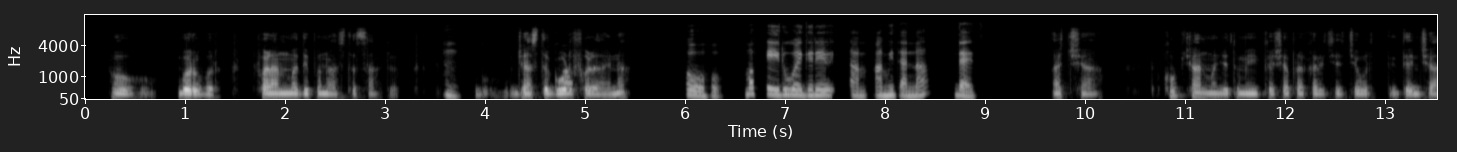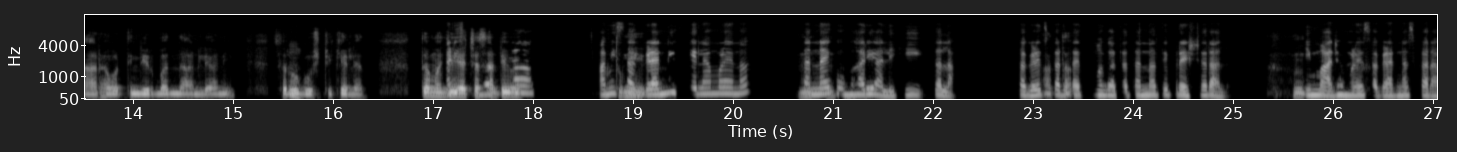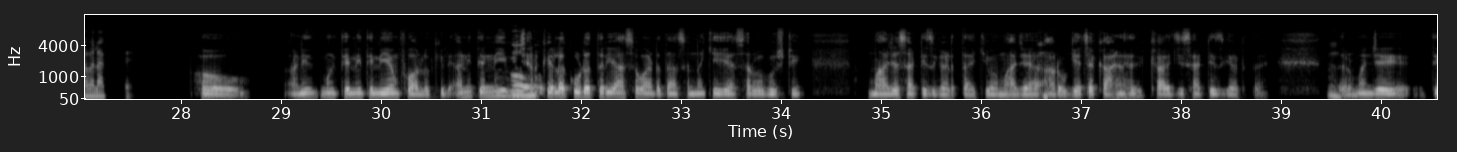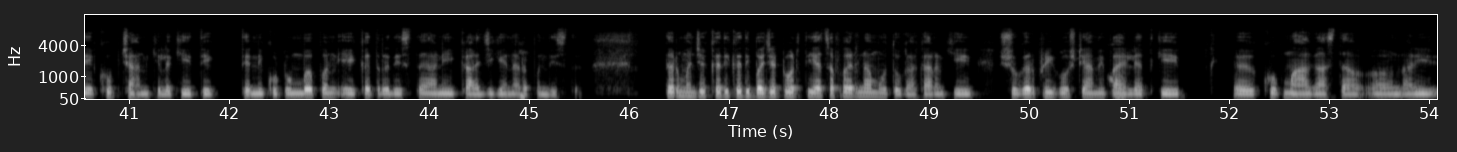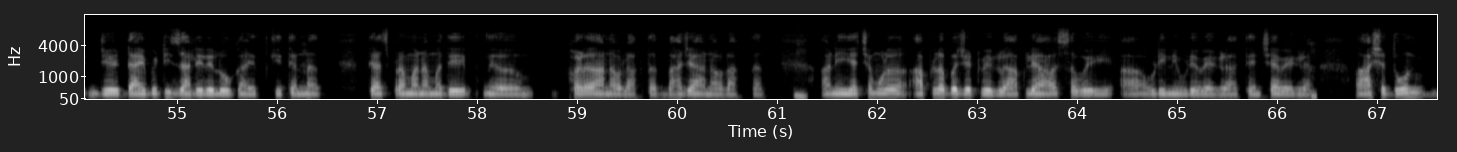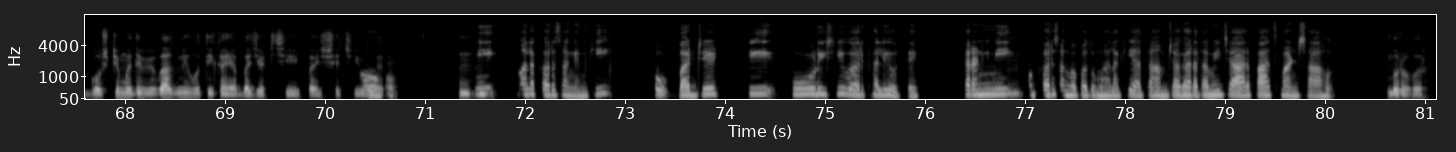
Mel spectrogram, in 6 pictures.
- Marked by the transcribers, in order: other background noise; static; unintelligible speech; distorted speech; tapping
- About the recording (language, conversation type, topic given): Marathi, podcast, आहारावर निर्बंध असलेल्या व्यक्तींसाठी तुम्ही मेन्यू कसा तयार करता?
